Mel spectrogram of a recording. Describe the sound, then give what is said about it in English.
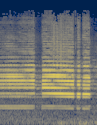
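A loud, car-like horn blares from a bicycle: one long sustained honk, then a series of shorter beeps in quick succession, forceful with no talking. “And that wasn't a car that just drove by beeping a horn. That was Jonathan Lanzi with his loud bike horn.”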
